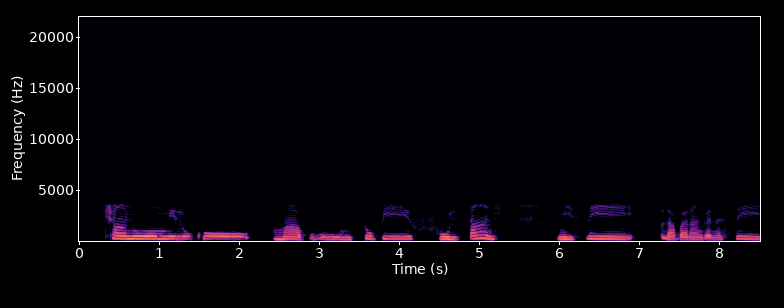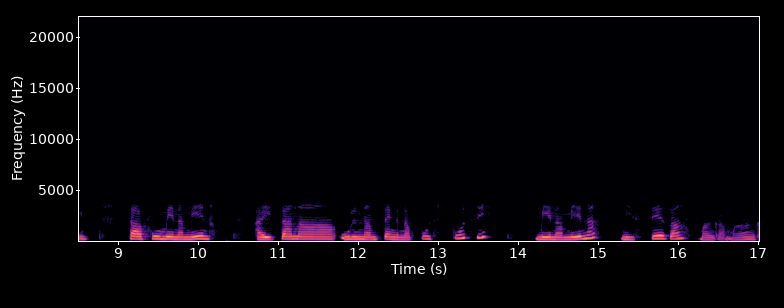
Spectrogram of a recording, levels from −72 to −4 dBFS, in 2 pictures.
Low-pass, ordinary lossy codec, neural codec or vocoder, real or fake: 3.6 kHz; AAC, 24 kbps; none; real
